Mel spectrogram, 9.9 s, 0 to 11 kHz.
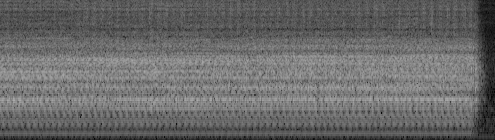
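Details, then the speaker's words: Forward FW 361+ hot plate separation machine pump droning loudly, around 100 decibels, with a high whine on top until cut off; excessively noisy pump before disassembly and repair. "so imagine trying to work with this machine when it's making the sound of roughly 100 decibels subway train or food blender that is very loud my friends"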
